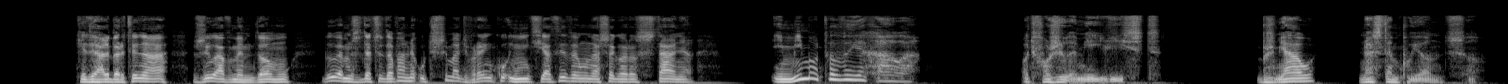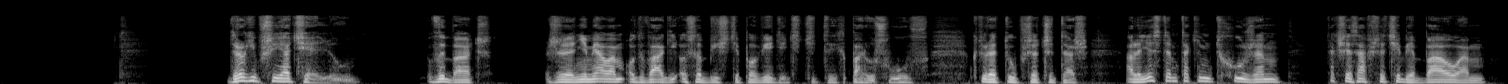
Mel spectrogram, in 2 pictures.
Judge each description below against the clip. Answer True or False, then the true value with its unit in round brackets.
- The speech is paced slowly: True (95 wpm)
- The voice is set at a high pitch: False (120 Hz)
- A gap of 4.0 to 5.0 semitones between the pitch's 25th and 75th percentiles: True (4.7 semitones)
